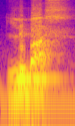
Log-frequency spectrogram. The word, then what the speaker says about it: لباس: خاص توجہ چاہیں گے۔ لباس، لام کے نیچے زیر کا خاص خیال رکھا جانا چاہیے۔ ملک، یہ لفظ اور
